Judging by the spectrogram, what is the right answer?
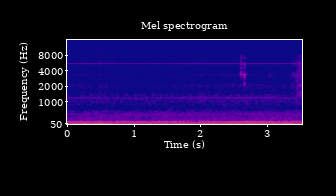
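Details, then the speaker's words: Ford Mustang EcoBoost held near 1000 rpm: a heavy, uneven rumble with the idle sagging and wanting to stall. The low-rpm misfire began in cold weather, cylinder 1 is worst, and the Accel aftermarket plugs are believed to be the cause. "See, look at that. It's just wanting to die because the misfire keeps affecting the RPM."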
